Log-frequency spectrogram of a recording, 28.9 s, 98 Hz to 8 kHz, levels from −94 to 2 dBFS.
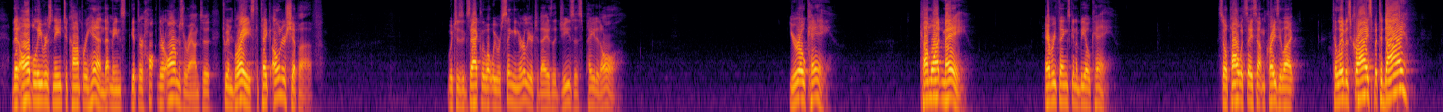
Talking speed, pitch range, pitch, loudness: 125 wpm, 110-150 Hz, 135 Hz, -15 LUFS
